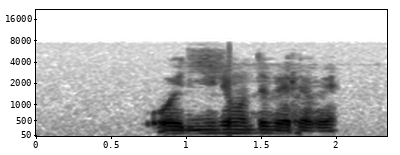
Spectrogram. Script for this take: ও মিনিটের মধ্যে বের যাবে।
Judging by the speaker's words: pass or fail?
pass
